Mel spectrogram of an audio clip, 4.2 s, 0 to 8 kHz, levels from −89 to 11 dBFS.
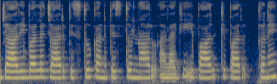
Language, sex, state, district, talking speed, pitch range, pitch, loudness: Telugu, female, Andhra Pradesh, Krishna, 130 wpm, 230-250 Hz, 235 Hz, -18 LUFS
